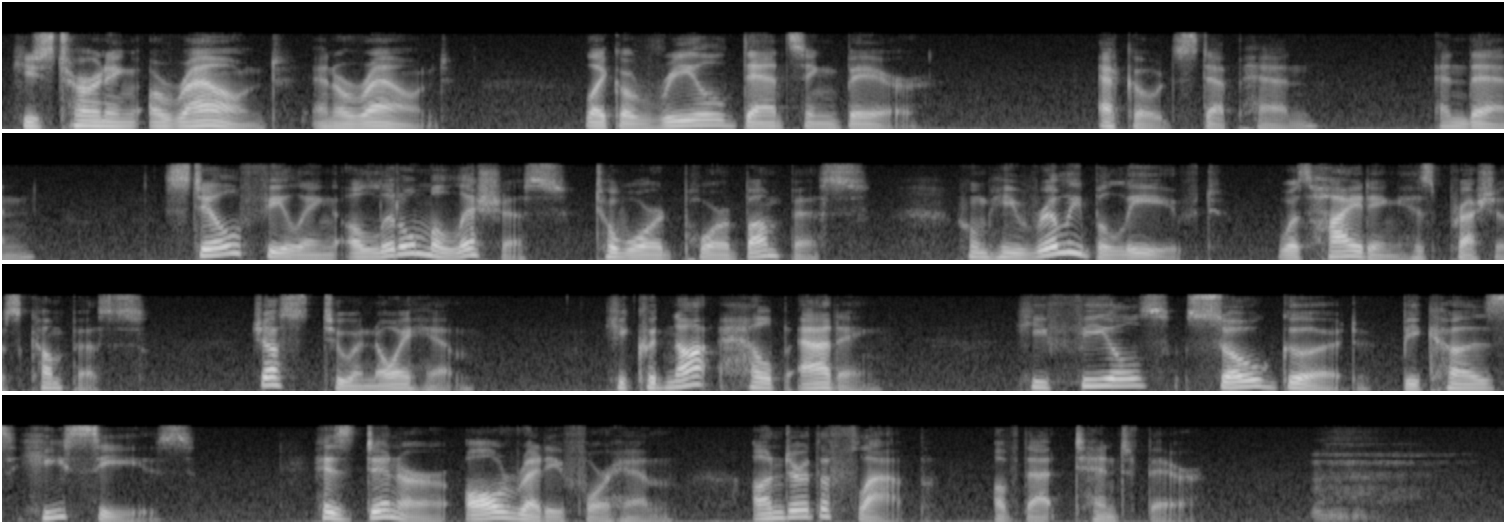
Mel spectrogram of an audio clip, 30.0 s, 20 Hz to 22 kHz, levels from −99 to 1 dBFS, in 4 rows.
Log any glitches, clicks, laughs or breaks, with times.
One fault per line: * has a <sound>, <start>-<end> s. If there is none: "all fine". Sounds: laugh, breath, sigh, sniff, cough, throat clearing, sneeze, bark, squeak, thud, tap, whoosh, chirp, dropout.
* has a sigh, 29.1-29.9 s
